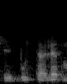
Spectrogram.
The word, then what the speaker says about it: Boutaleb: Boutaleb Mohamed. – Alors, comme ça se prononce, Boutaleb? – B-O-U-T-A-L-E-B.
